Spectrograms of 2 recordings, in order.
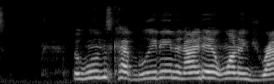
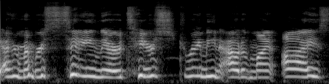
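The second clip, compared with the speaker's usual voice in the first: raised, urgent poetic outpouring; impassioned build; 3 semitones higher, 4 dB louder than usual. Acted. Poet confesses hair loss and tears, impassioned delivery. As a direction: push higher and keep driving, as if overwhelmed. Poem builds to breaking point.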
